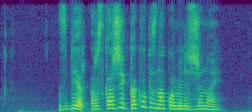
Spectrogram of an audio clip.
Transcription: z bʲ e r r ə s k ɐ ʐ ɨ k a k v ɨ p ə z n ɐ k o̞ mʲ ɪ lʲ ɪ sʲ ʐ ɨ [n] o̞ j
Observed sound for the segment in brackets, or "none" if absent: n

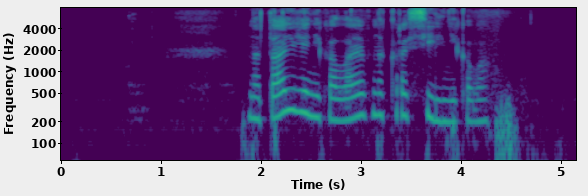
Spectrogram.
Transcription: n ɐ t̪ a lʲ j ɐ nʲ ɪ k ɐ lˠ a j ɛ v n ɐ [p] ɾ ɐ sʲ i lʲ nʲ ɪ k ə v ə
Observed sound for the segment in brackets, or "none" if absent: k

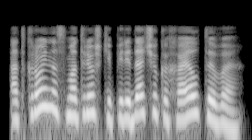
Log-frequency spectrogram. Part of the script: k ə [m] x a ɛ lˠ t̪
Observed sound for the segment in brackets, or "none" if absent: none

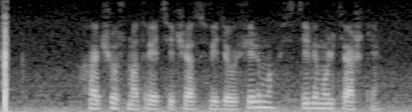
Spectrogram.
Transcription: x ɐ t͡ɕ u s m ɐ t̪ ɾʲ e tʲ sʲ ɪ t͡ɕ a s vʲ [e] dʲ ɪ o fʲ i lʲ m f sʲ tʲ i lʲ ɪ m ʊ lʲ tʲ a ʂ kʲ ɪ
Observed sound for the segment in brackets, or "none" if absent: i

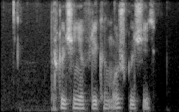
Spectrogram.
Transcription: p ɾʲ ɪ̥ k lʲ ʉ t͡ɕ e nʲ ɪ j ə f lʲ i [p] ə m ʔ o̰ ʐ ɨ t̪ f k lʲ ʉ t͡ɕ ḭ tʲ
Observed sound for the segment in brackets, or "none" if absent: k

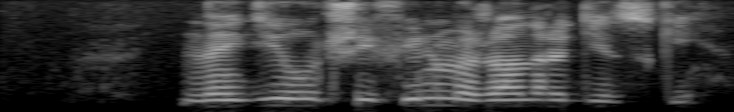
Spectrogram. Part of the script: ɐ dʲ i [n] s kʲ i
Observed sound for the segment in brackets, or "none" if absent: n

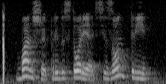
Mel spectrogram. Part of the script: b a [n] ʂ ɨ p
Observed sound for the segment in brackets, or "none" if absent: n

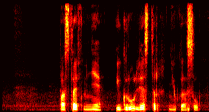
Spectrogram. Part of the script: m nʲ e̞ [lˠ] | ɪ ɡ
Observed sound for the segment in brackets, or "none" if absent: none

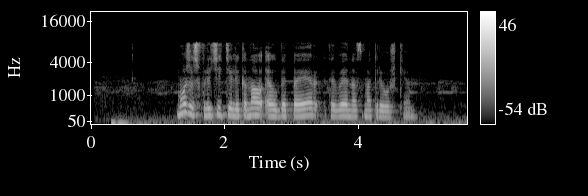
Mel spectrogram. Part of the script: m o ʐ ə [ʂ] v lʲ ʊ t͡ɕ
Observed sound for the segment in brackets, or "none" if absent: ʂ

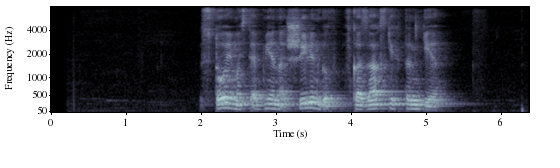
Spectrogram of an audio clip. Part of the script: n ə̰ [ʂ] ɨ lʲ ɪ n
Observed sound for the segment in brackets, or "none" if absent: ʂ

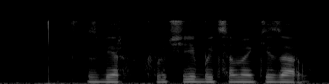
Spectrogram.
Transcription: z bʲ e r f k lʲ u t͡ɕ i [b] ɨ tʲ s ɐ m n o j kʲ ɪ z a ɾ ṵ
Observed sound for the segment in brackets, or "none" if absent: b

